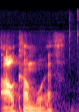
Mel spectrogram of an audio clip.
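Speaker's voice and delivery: whispering. Voicing a character agreeing to come along: whispering.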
